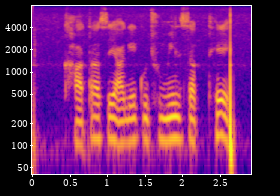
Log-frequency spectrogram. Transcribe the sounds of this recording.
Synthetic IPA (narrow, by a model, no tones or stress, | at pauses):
kʰaːt̪aseaːɡekʊt͡ʃʰmɪlsɐk̚t̪ɦeː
